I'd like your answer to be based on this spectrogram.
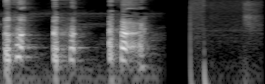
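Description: A short burst of coughing: three close, harsh coughs in quick succession, followed by a couple of softer throat-clearing sounds.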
